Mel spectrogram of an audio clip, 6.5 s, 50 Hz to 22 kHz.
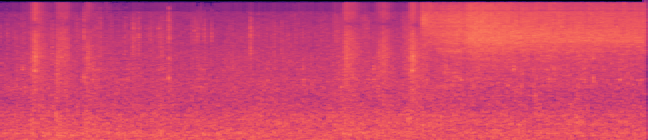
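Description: Class 08 diesel shunter locomotive in Train Sim World at Blackpool North, a steady low engine rumble and rolling noise running continuously at even loudness, with no voices over it.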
